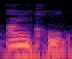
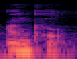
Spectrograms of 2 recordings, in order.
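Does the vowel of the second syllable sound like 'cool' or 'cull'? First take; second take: cool; cull. First: The second syllable sounds like 'cool'. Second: The second syllable sounds like 'cull'. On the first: A young child's mispronunciation of the word. The speaker calls it wrong. "he can't say uncle properly. He's got a bit of a speech impediment, so he says" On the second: The standard pronunciation of the word. The speaker calls it right. "instead of"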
